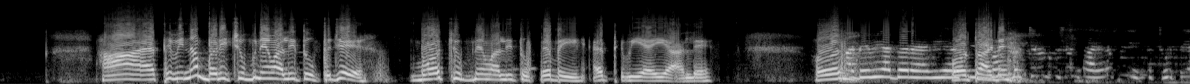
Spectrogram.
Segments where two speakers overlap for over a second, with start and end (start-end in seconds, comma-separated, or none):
none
